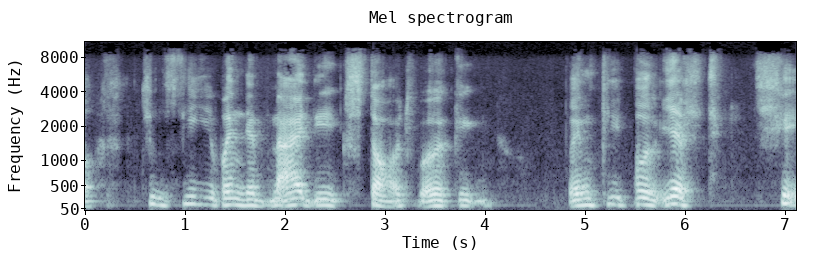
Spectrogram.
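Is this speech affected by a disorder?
Yes: cerebral palsy.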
